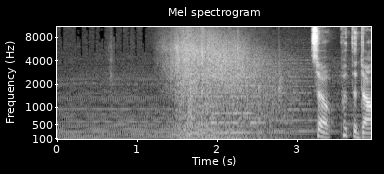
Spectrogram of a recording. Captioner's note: explosion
